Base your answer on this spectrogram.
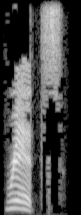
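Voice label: "writs", English, British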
